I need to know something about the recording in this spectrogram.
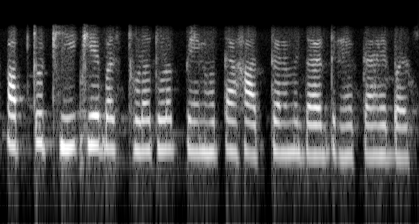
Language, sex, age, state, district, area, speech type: Urdu, female, 30-45, Uttar Pradesh, Lucknow, urban, conversation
